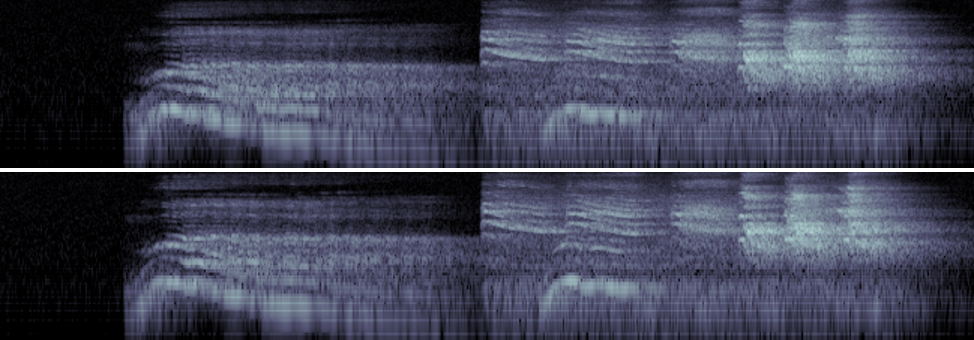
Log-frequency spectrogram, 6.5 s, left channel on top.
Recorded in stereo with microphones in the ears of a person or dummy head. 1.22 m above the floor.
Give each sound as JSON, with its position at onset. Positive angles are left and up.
{"t": 0.8, "sound": "laughter", "side_deg": 25, "distance_m": 2.5}
{"t": 3.2, "sound": "a bird", "side_deg": 40, "distance_m": 2.5}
